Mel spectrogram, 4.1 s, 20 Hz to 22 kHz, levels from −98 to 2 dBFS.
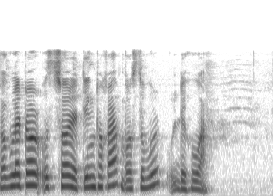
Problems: background conversations at intervals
